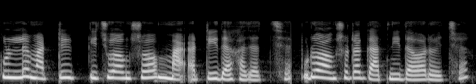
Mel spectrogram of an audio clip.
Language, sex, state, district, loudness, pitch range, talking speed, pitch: Bengali, female, West Bengal, Cooch Behar, -12 LUFS, 230-310 Hz, 150 wpm, 285 Hz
